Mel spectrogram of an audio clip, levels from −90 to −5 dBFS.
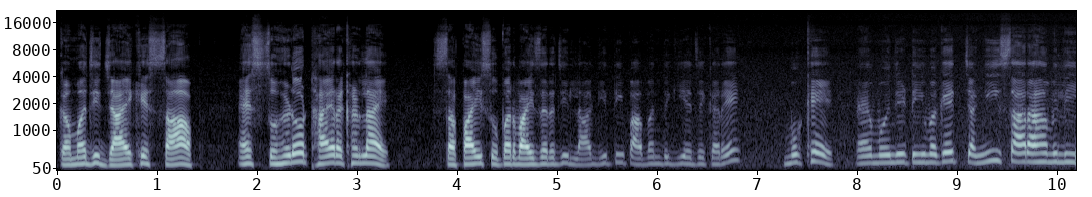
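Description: From 4.82 s to 10.15 s there's automatic gain rising. Around four and a half seconds the talker drifts away from the mic and the level drops by about 13 dB, and the gain control responds by slowly pushing its gain up by about 9 dB over the rest of the clip. You hear it as a gradual swell, with the room noise creeping up right alongside the voice, since the gain lifts everything together.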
